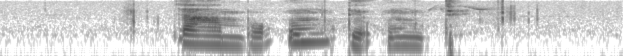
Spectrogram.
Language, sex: Xhosa, female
